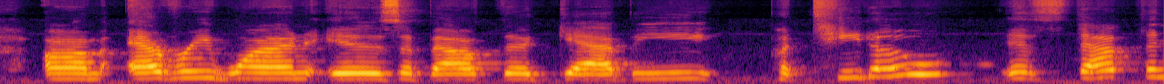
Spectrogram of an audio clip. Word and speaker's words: Petito: I also wanted to share, everyone is about the Gabby Petito.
